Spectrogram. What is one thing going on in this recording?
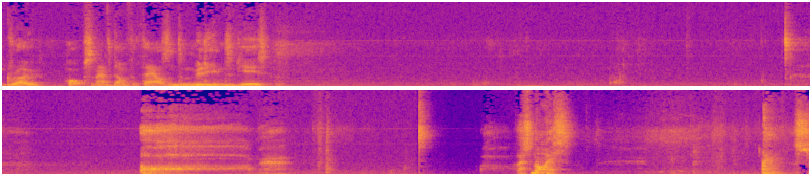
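A middle-aged man talks calmly and close up.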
